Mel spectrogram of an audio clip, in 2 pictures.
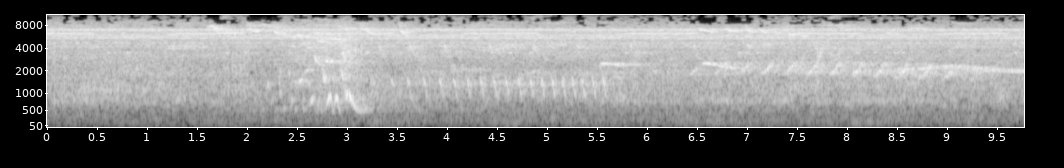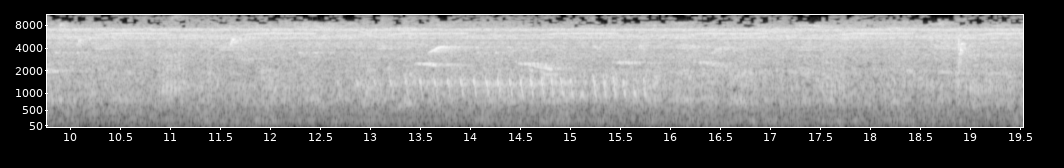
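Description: Birdsong: scattered short chirps and several rapid trills, one of them sliding down in pitch, over a steady high-pitched background. A louder downward chirp comes about three seconds in.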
